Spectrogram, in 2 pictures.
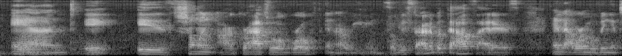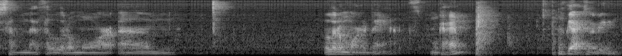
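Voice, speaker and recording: A man teacher who reads aloud and talks casually with his students. His voice is bright and forceful. The recording has a roomy echo and a slightly dull sound. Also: fairly low pitch, a little hiss or hum. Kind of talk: read-aloud lesson with discussion.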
